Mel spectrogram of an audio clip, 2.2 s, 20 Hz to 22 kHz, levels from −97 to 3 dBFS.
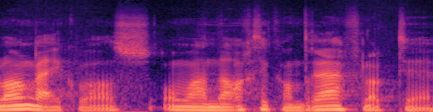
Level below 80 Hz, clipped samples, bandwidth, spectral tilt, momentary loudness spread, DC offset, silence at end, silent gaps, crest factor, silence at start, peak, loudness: -52 dBFS; under 0.1%; 13.5 kHz; -7 dB/octave; 7 LU; 0.5%; 0 s; none; 16 dB; 0 s; -2 dBFS; -20 LUFS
